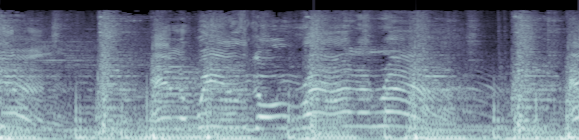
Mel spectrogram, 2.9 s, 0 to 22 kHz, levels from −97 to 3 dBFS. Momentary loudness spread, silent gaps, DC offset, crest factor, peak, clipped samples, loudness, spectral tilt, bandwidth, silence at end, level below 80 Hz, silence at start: 5 LU; none; under 0.1%; 12 dB; 0 dBFS; under 0.1%; -13 LUFS; -5 dB/octave; 16.5 kHz; 0 s; -18 dBFS; 0 s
